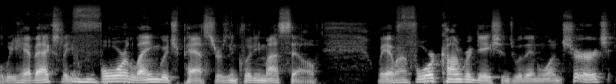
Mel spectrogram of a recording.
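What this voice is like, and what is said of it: American accent. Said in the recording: “I'm a transplant from the States. Probably America. My accent gives me away”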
